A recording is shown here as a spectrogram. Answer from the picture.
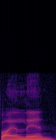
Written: violin

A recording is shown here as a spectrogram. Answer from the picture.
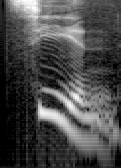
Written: tow

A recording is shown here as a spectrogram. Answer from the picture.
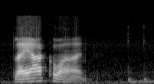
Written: Laocoon

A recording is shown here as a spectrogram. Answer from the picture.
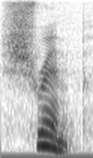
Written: shrimp

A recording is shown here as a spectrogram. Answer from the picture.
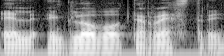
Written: globe

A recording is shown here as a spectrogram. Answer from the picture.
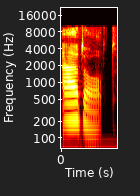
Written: adult

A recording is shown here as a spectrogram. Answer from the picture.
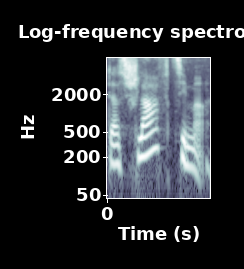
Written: bedroom

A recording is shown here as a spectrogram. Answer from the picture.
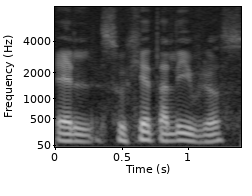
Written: bookend

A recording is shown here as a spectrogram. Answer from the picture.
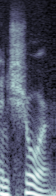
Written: ensure

